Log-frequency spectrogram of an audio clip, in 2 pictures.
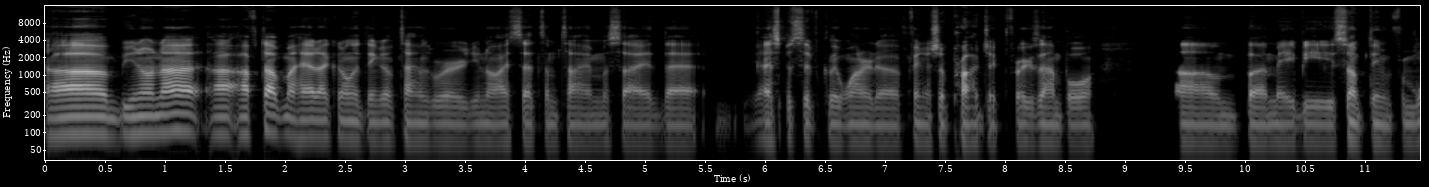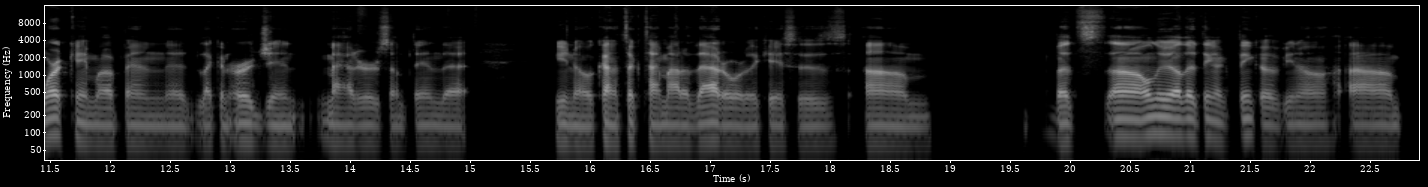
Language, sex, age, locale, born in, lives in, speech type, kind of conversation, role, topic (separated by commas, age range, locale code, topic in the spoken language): English, male, 25-29, en-US, United States, United States, conversation, advice, user, How can I improve my daily routine to be more productive and less stressed?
